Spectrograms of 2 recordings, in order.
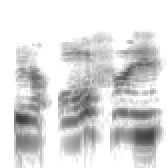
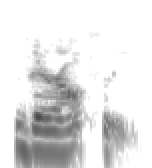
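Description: First: They're all free with free hit louder and higher; emphatic repeat. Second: Said in the usual way. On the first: Shown as a demonstration. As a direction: stress free, loud and high, insisting. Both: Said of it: "I'm telling you".

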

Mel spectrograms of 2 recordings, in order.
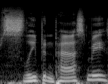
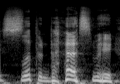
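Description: First: "sleeping" with a long ee, questioning; slipped pronunciation. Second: "slipping" with a short i, laughing; corrected pronunciation. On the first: Player tripping over words after scares, "sleeping" with long ee. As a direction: say "sleeping" where "slipping" is meant, tune rising. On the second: Player fixing a slip for viewers, "slipping" with short i. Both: Real, not acted. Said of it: "Jump scares are breaking my English".

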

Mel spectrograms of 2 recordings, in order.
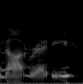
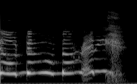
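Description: First: Whisper. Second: Flustered. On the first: Repeats it laughing softly. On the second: Flustered at stream start. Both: Real, not acted.

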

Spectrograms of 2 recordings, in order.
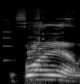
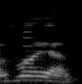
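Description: First: Emphatic time call. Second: Said in the usual way. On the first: Real, not acted. Relief at the hour.

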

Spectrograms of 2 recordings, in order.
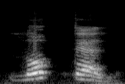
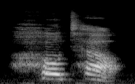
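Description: First: "l'hôtel" louder, L gliding straight into the O; French silent H. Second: "hotel" louder, with an aspirated H at the front; American H. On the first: Teacher showing how to say it in French, H-less "l'hôtel". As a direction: skip the H entirely in "l'hôtel", French-style. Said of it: "you skip it altogether". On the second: Teacher demonstrating the American H, aspirated "hotel". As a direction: breathe out hard on the H of "hotel". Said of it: "And so the American H". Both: Shown as a demonstration.

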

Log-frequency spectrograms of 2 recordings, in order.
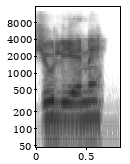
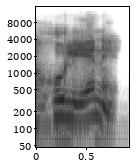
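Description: First: "Juliene" with a voiced J; Portuguese J. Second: "Juliene" starting with a throaty H sound; J of "Juliene" as a rough H; Spanish J. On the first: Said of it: "Lo mismo". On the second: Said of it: "no es un nombre español". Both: Shown as a demonstration.

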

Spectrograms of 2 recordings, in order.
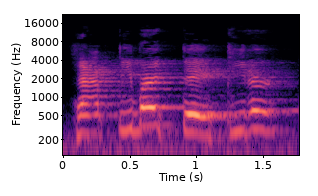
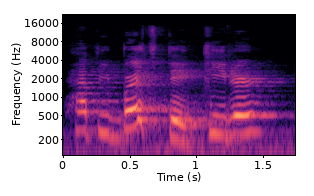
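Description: First: High, loud squawky parrot repeating. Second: Put-on high girlish birthday greeting; little girl's happy birthday. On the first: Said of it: "repeated the parrot". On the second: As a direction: greet him brightly, much higher. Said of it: "said Amy". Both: A narrator's reading.

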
